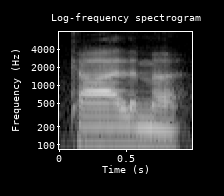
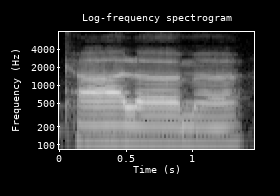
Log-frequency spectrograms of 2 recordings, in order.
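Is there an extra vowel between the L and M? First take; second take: no; yes. First: The L runs straight into the M. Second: A short schwa sounds between the L and M. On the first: "eventually you take that schwa out entirely" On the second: "add a little bit of a shadow vowel or a schwa"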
